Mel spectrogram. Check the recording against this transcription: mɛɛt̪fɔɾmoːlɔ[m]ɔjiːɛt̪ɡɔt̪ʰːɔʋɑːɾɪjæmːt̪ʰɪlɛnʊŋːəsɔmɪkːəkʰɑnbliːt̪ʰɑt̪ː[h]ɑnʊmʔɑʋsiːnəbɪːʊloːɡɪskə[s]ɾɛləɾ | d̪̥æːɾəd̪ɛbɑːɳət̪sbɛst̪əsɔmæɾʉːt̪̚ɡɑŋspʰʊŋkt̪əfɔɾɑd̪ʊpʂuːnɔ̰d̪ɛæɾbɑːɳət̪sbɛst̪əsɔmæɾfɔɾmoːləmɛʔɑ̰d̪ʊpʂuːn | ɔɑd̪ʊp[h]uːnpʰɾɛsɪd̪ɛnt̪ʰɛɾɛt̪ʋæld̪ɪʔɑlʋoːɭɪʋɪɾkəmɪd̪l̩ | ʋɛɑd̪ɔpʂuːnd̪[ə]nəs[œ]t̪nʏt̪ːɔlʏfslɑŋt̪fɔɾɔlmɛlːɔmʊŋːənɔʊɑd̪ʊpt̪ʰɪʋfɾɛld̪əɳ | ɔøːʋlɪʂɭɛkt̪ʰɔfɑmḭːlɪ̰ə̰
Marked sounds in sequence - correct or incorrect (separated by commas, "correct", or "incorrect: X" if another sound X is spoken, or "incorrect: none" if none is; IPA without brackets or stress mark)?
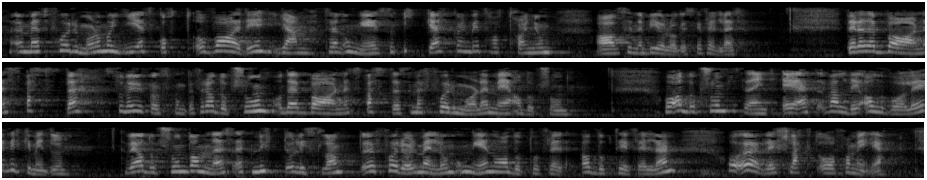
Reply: correct, correct, incorrect: f, incorrect: ʂ, incorrect: ɑ, incorrect: ɛ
